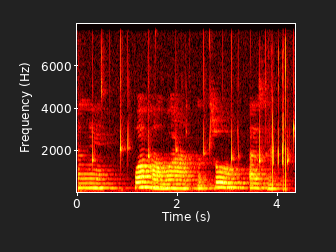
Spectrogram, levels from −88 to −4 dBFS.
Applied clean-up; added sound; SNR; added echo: none; Drip; 14 dB; reverberation time 1.1 s.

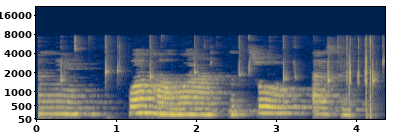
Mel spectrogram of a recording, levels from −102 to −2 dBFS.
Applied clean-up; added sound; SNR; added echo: classical method WPE with log-MMSE.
